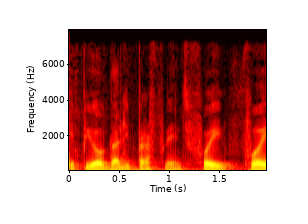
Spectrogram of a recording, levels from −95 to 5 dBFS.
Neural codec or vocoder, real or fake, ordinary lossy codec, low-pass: none; real; none; 7.2 kHz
